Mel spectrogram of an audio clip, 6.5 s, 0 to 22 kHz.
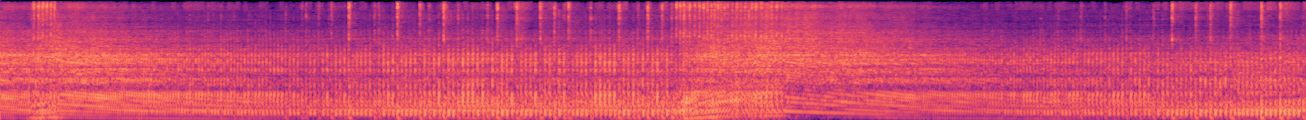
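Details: Homelite 150 two-stroke chainsaw wails at high revs, then dips and climbs back unevenly as the clutch grabs and lets go; speed surging, owner suspects worn brass thrust bearings/sleeves on the crankshaft.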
